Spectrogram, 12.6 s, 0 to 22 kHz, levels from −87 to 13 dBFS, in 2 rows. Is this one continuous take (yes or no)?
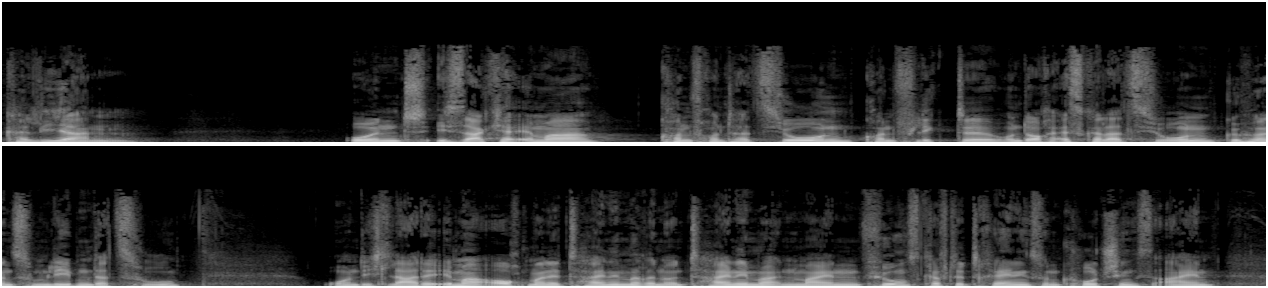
yes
